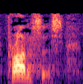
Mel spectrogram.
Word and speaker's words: protasis: P-R-O-T-A-S-I-S. Just exactly as it's spelled in the English with the accent on the first syllable. Prothesis, which means literally that which is put forward.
